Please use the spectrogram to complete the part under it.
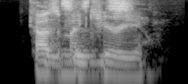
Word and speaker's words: Kazuma Kiryu: Yeah, how to pronounce it. – Kazuma Kiryu. – Yeah, see, you got it.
